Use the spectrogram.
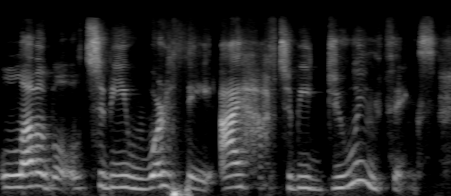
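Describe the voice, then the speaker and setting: A woman's fairly high-pitched voice at a very slow pace, against a quiet background. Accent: Czech. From Czech Republic. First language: Czech. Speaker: podcast host and mindset coach. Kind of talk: interview conversation. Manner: animated.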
